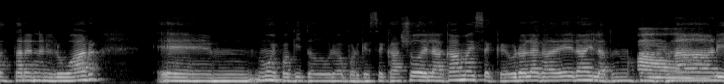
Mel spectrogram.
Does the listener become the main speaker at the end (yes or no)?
no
